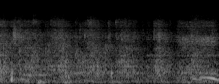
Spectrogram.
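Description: Soft laughter and low murmur from people on a stage, with a few faint knocks.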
